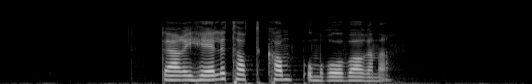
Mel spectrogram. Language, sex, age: Norwegian, female, 24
